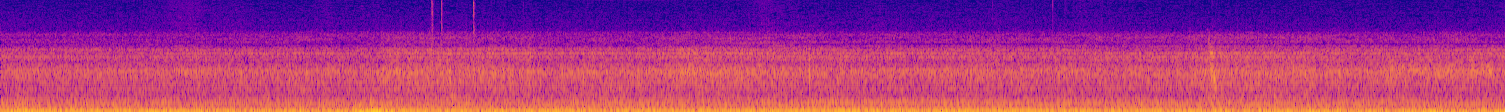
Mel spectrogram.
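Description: A car engine hums steadily while driving.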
